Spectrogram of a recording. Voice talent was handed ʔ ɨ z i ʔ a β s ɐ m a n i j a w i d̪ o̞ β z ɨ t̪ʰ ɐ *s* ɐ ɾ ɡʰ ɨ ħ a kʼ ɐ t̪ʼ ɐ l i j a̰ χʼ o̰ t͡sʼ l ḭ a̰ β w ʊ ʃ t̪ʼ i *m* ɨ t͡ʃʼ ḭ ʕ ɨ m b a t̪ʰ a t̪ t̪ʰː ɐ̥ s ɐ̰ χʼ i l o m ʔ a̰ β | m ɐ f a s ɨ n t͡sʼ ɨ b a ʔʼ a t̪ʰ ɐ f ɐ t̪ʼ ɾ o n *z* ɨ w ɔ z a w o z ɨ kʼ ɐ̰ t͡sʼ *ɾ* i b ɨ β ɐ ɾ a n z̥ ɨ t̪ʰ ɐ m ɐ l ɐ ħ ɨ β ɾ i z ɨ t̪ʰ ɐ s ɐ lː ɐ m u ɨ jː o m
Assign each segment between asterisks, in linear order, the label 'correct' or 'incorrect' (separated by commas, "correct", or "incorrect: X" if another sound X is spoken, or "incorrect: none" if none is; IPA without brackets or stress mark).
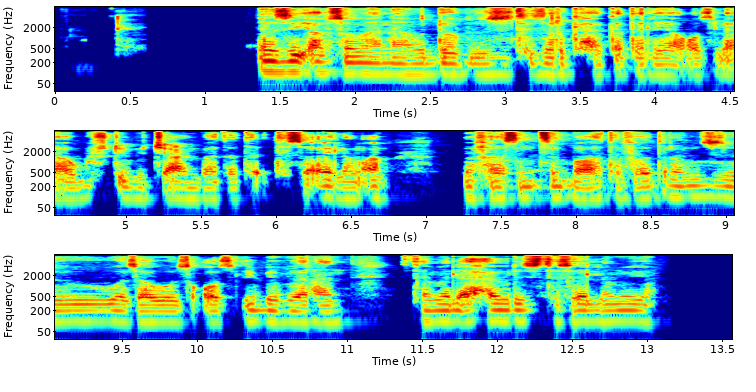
incorrect: z, incorrect: b, correct, incorrect: l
